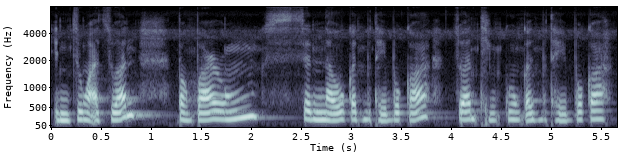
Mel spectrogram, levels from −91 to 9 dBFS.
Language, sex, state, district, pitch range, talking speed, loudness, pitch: Mizo, female, Mizoram, Aizawl, 180-205 Hz, 200 wpm, -14 LUFS, 195 Hz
